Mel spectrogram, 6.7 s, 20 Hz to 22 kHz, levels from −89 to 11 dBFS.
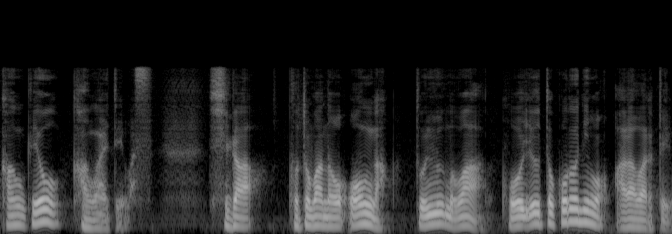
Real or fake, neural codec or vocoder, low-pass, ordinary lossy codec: fake; codec, 16 kHz, 1 kbps, FunCodec, trained on Chinese and English, 50 frames a second; none; none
